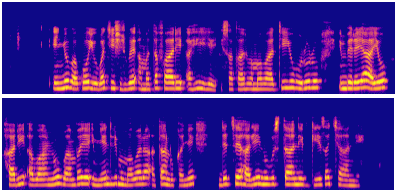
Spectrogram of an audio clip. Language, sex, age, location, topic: Kinyarwanda, female, 50+, Nyagatare, education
